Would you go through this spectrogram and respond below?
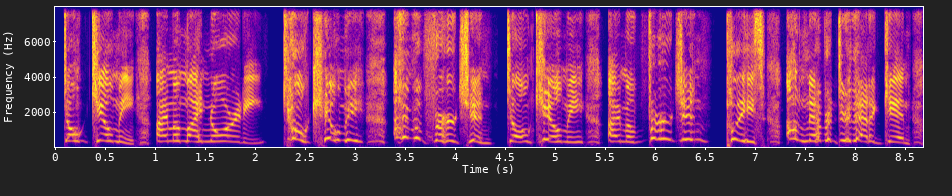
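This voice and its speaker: A man voicing an excitable, snarky everyman bystander in a video game, with a whiny, exaggerated delivery. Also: very high voice, no echo, full character voice. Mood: terrified pleading.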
